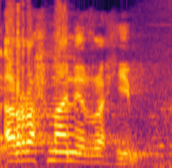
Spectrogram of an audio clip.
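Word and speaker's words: الرَّحْمَٰنِ الرَّحِيمِ: And because another thing, see, here we are saying Ar-Rahmanir-Rahim. Because this particular ayah is beginning with Hamzatul Wasl, we are pronouncing Hamzatul Wasl here.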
